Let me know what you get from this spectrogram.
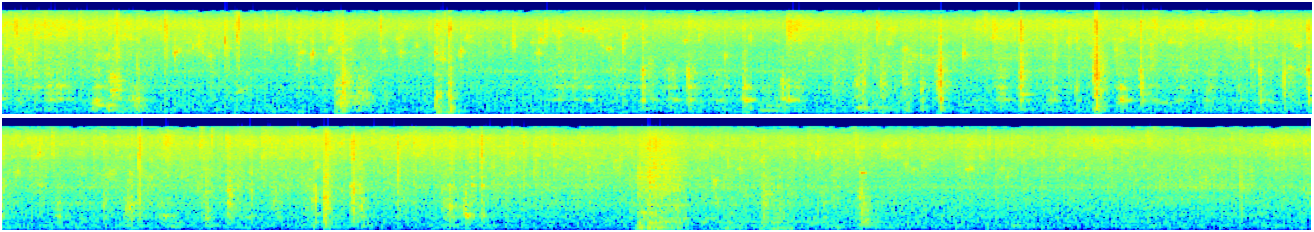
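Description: Chopped garlic and onion sizzling in oil in a nonstick wok while a spatula stirs them, scraping and tapping against the pan, with a few louder knocks.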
